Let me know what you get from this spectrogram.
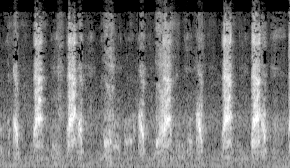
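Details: French Bulldog kept as a pet, letting out short sharp barks and yips in irregular bursts, roughly every half second to a second, each one abrupt and punchy.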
